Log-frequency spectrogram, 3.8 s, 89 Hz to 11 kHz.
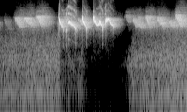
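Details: Oriental white-eye, a caged hobby bird recorded 19 September 2022 while in build-up form, sings thin high warbles, then a loud fast run of sliding chirps, then more soft high trills. Faint background hum.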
